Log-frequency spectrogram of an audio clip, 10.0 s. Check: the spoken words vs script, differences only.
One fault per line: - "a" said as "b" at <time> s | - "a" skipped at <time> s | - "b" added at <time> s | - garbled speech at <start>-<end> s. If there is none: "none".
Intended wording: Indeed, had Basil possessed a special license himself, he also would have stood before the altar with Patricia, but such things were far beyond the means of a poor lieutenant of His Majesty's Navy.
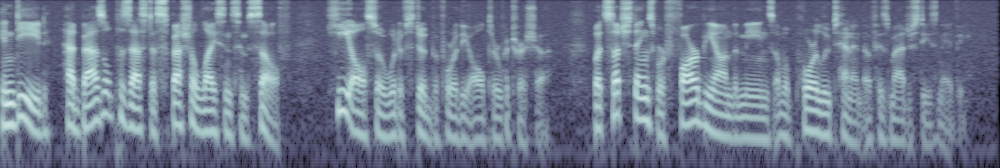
- "with" skipped at 5.0 s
